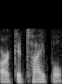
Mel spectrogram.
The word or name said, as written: archetypal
